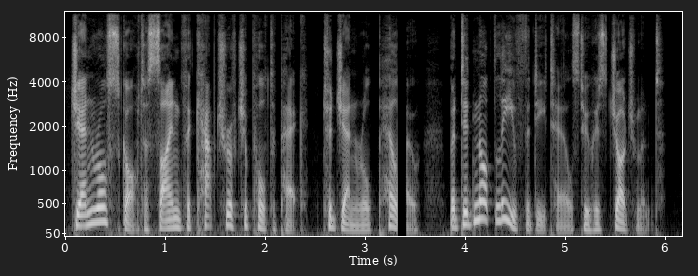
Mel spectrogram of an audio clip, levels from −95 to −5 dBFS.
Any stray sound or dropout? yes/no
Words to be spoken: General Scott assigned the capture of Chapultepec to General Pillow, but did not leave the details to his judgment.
yes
